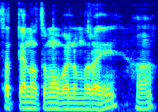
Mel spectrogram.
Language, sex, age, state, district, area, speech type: Marathi, male, 30-45, Maharashtra, Pune, urban, spontaneous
